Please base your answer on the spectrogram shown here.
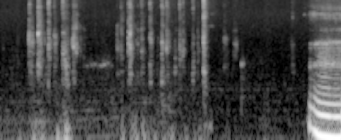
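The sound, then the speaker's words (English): Typing on a computer keyboard, heard as soft, quick clicks in short bursts with brief pauses, then a loud harmonic sound cuts in at the end. “Oh, you gotta type that in though.”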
